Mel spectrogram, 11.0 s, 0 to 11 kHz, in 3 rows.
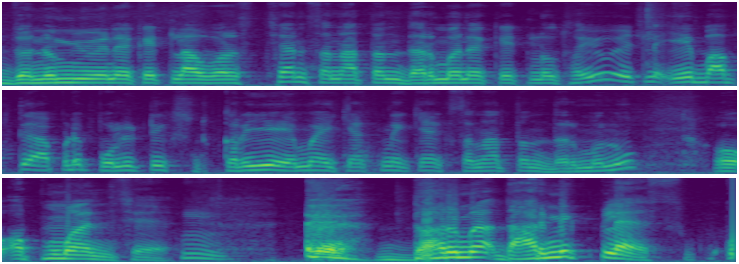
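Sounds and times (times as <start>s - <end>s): man speaking: 0.0s - 11.0s
throat clearing: 8.9s - 9.3s.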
